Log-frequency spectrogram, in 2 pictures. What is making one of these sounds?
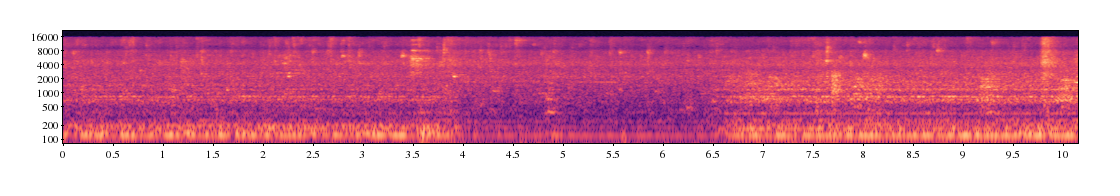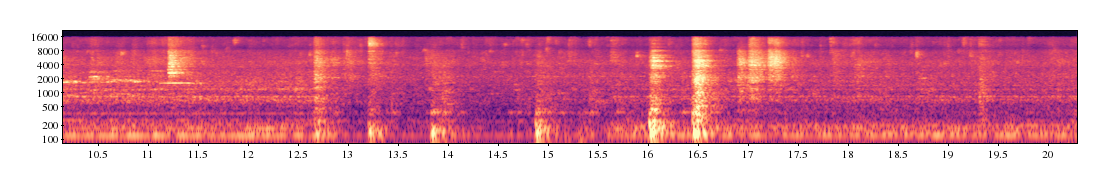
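Water gurgles through an aquarium sponge filter.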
